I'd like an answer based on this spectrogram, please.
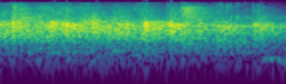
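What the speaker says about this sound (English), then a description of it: "so please give them a round of applause" An audience claps loudly for the tech team at a talk on communication in tech, a dense, even burst of applause that holds steady and tapers slightly at the end.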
